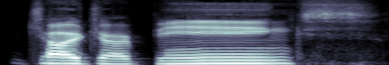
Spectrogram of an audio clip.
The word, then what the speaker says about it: Jar Jar Binks: Jar Jar Binkus. – Jar Jar Binks. – Binkus. – Jar Jar Binks. – Bink Misa wants you to pronounce it correctly.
